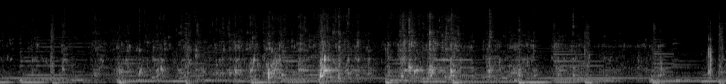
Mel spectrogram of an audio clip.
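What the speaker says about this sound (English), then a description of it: "I'm going to put probably about a quart of water." Water pouring into a cooking pot set on a high gas flame, about a quart being added for pasta, an uneven splashing trickle with clattering, moderately quiet and close.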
